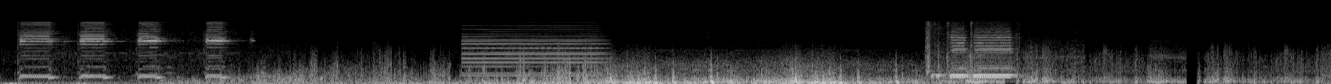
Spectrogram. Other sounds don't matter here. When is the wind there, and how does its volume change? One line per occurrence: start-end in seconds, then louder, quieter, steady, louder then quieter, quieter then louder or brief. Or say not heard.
0.0-13.2 louder then quieter.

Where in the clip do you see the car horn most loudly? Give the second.
10 s.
